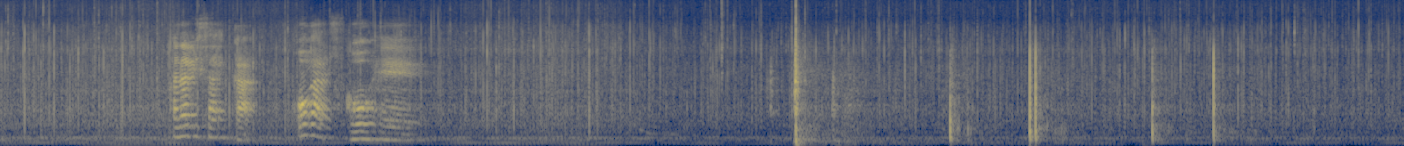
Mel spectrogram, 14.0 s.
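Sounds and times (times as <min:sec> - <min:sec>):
faint crackling: 0:00.0 - 0:14.0
firework shell bangs: 0:07.7 - 0:10.9, 0:11.5 - 0:12.7.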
